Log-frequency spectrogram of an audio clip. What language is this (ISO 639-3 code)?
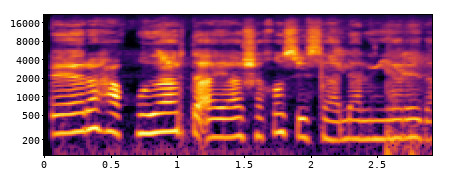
som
